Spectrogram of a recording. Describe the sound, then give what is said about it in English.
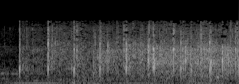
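Audience applause at a talk, a dense patter of many hands clapping at moderate loudness that builds slightly and continues to the end. “I'm not sure that's something worth clapping for”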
